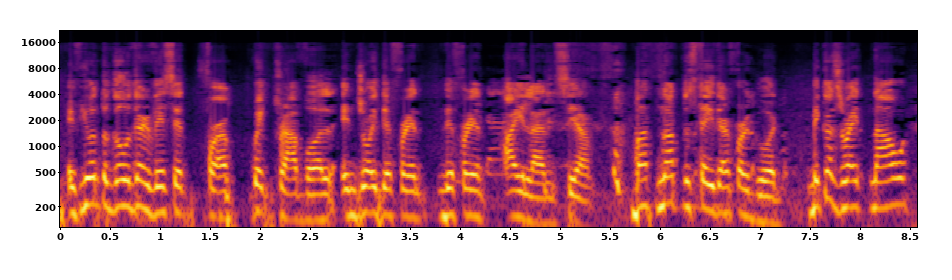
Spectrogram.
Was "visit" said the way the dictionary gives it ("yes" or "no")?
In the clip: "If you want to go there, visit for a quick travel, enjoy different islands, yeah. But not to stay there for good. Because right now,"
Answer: no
